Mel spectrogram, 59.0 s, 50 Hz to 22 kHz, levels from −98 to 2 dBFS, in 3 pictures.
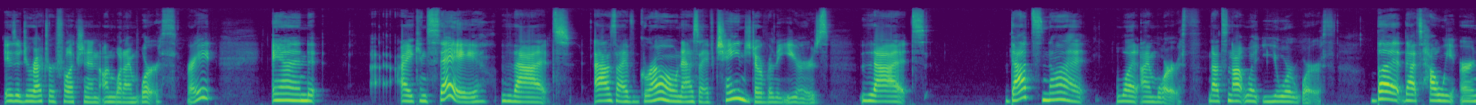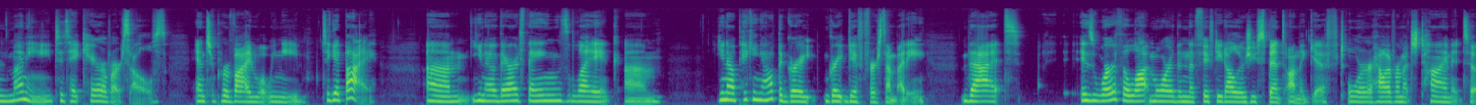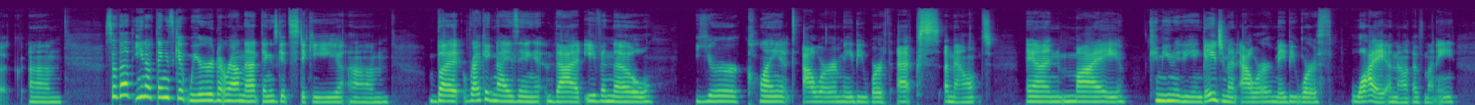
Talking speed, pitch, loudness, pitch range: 135 wpm, 195 Hz, -19 LUFS, 180-220 Hz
